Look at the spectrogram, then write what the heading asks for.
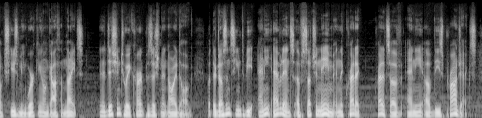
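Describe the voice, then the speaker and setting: A man hosting a gaming news show, moving between read-out reports and casual commentary. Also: on the low side. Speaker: host of a gaming news channel.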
